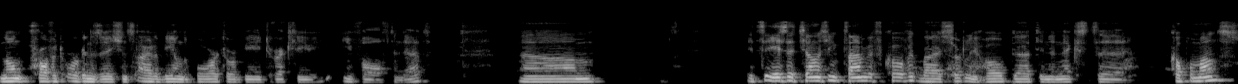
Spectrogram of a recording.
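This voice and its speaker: A man's medium-pitched voice with a slight Dutch accent, moderate pace, ordinary pitch variation and long, frequent pauses. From Netherlands. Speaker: finance executive. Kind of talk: business introduction.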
